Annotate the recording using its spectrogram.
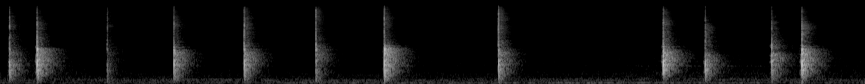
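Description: Hands clapping out the rhythm of a line of music: about eleven sharp claps in an uneven pattern, with a pause of more than a second about two-thirds of the way through.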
